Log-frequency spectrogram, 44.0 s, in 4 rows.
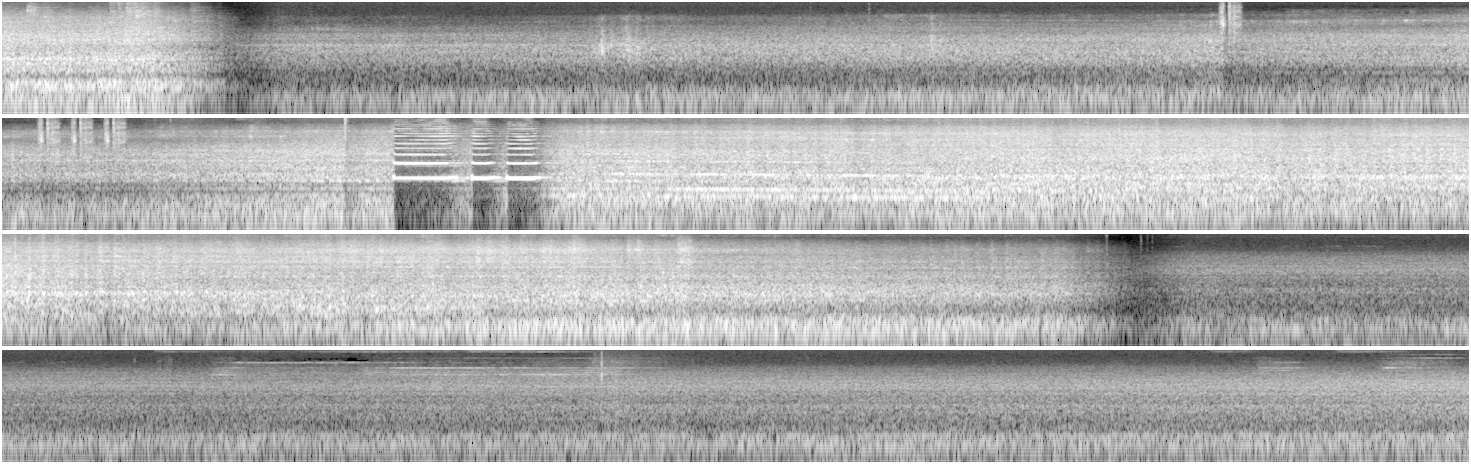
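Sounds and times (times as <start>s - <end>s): train wheels rumbling on rails: 0.0s - 30.6s
train horn blast: 13.7s - 17.9s.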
